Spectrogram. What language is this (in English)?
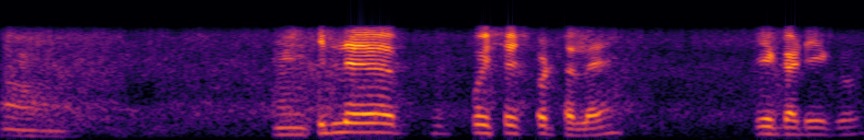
Konkani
